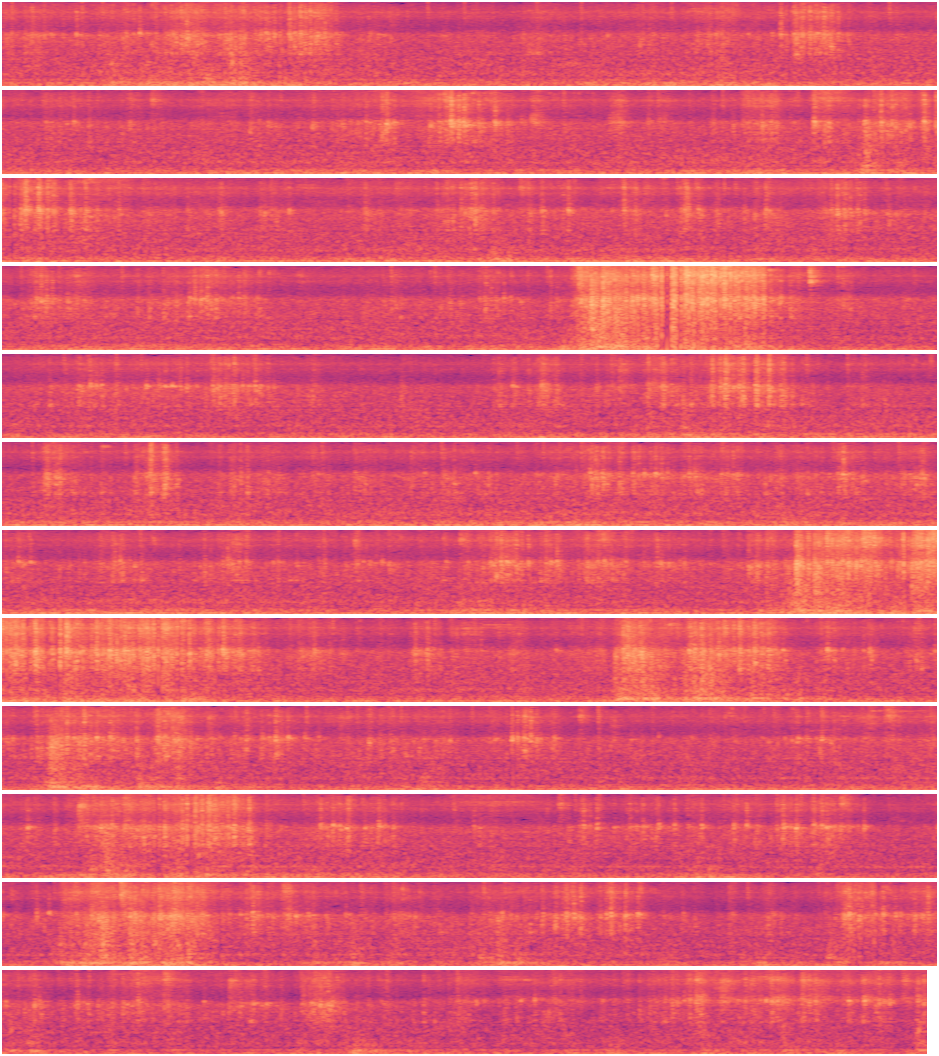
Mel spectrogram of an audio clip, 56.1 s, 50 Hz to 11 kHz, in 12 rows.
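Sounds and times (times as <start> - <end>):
bus engine and road noise: 0.0 - 56.0
rattling: 21.0 - 56.0.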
